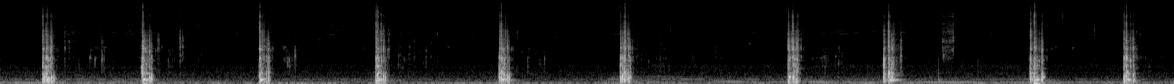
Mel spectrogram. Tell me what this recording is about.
Sound effects > Human sounds and actions
Hitting Two Paint Cans Together
Two plastic paint buckets banging against each other recorded on my phone microphone the OnePlus 12R
bang, can, slosh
